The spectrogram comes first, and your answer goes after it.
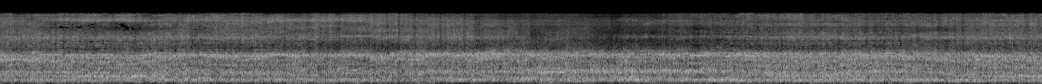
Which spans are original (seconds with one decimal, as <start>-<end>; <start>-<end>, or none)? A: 0.0-2.8; 7.1-9.1; 9.9-10.4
